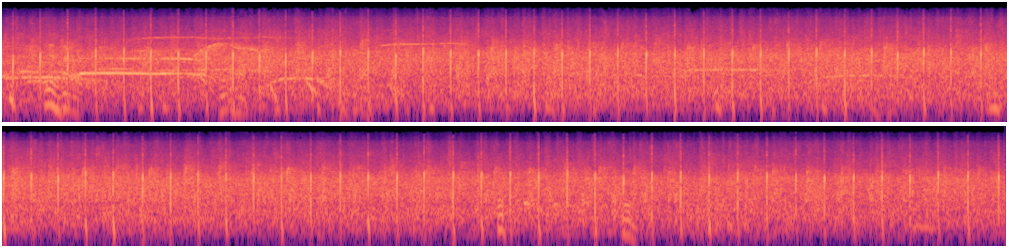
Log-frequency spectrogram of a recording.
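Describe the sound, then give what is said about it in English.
Sustained audience applause, a dense wash of many hands clapping steadily for about twenty seconds, with a few whoops and brief cheers rising early on. “Do you think that they might be deserving of a hand clap?”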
